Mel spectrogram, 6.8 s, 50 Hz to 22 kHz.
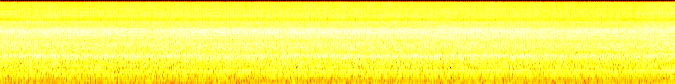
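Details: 2016 Toyota Yaris: steady engine run with a thin whine and raspy hiss on top, at first mistaken for the VVT-i gear but traced to the alternator; alternator noise.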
